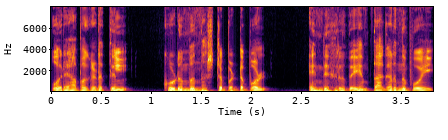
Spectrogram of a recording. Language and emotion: Malayalam, sad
